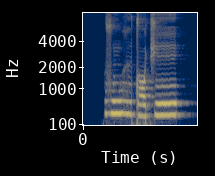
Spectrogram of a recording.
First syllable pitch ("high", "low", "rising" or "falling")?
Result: high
